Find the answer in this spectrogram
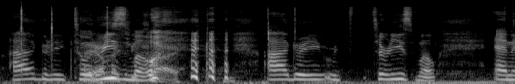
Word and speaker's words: agriturismo: Agriturismo. Agriturismo.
